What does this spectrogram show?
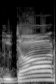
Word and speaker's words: guitar: GUITAR गिटार, यहाँ U के बाद I है।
